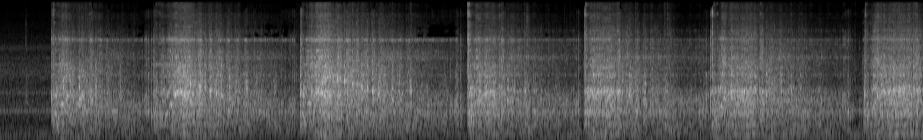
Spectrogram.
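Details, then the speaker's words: Traxxas X-Maxx, front diff pulled and inspected with no sand and no missing teeth: throttle bursts give a harsh rattly whir rising with motor speed. Owner suspects something broken inside the diff, maybe a bearing; drivetrain rattle unconfirmed. "so that's gonna lead me to believe that there might be a problem inside my dear what are you guys thinking I think something's broken in here"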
